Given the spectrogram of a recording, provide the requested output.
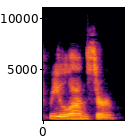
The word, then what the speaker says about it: freelance: Pronunciation wise, starting with free, the first syllable, this has a short e vowel sound. And then lance, it starts with an L sound, consonant sound. And then ants, a short vowel sound, ending with a hissing sound. So freelance, again, freelance.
